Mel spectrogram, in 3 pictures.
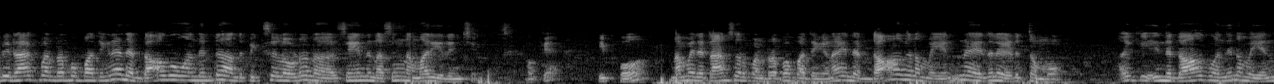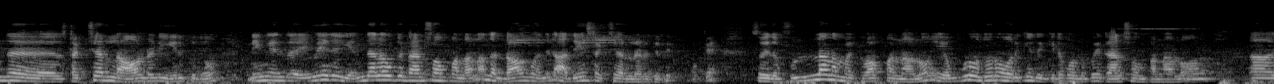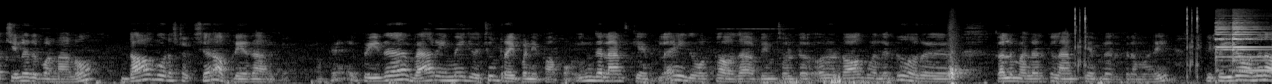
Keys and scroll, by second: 30.1 Return.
